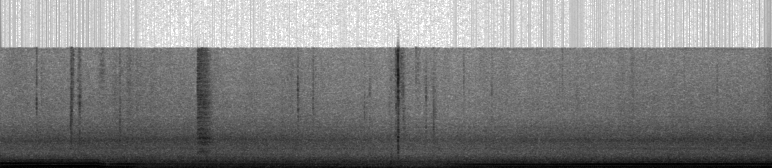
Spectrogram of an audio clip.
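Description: Wind and road noise rush past an open roof.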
